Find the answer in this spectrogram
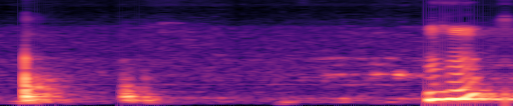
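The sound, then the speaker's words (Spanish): Two sharp metallic clanks about half a second apart, fairly loud, followed by faint rattling and then a brief voice-like sound at the end. “parecía que, estaban cortando latas.”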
